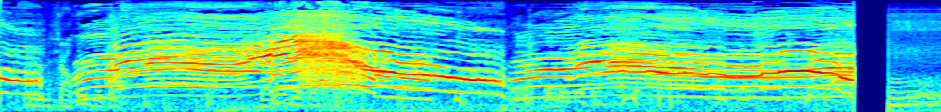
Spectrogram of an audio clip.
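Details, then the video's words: Domestic cat giving a long, loud, drawn-out yowling meow lasting most of nine seconds, swelling in the middle and ending in a wavering, whining tail, with a brief second cry after a short break. "Funny Cats VOICES compilation : Meowing Barking Sneezing Snoring"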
